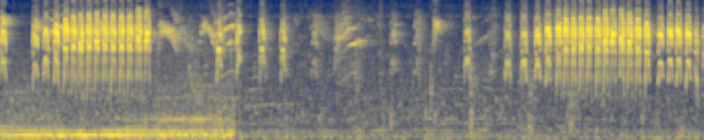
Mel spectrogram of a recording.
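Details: Sunbird calling as a 'gacor' lure sound: a fast, high pulsed trill, a scatter of thin sharp chirps and sweeps, then another long rapid trill; a low hum sounds briefly at the start.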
